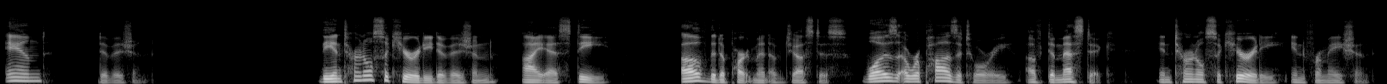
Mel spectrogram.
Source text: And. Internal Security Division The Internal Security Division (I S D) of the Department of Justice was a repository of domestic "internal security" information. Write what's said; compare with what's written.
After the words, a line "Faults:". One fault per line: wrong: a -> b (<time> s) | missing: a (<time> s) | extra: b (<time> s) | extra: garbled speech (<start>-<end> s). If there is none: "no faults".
And. Division The Internal Security Division (I S D) of the Department of Justice was a repository of domestic "internal security" information.
Faults:
missing: Internal Security (0.5 s)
